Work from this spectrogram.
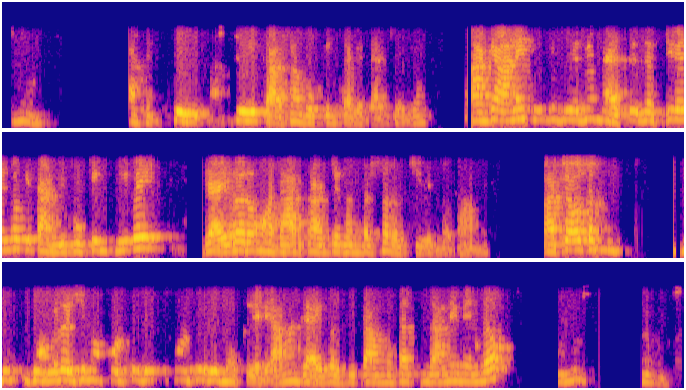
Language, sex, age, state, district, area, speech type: Sindhi, female, 60+, Uttar Pradesh, Lucknow, rural, conversation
